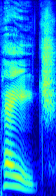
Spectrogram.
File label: "page", L2 English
